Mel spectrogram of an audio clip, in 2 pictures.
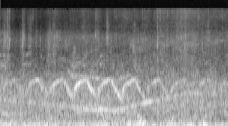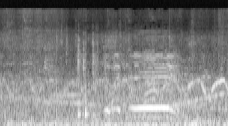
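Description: A siren sounding over steady background noise: a fast yelping pattern about three times a second for the first two seconds, with a slower wail rising and falling in pitch through the rest.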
